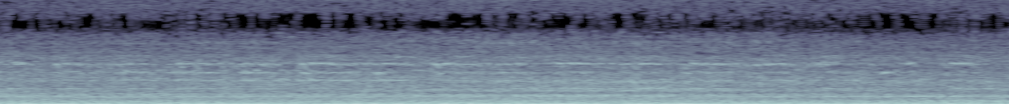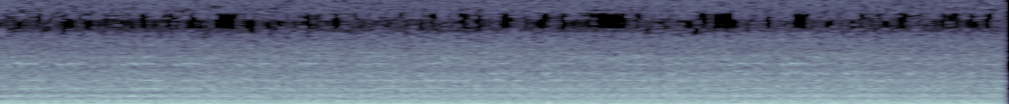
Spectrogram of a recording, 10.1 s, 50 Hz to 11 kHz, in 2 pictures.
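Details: 2018 Audi A5 Quattro cruising at about 45 mph gives a faint steady whine over cabin road rumble, cancelling out at higher speed with no vibration; the driveshaft center support bearing is worn and the whole driveshaft must be replaced.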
